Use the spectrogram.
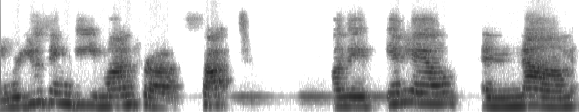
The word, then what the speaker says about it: Sat: we're using the mantra sat on the inhale and nom n-a-m-s-a-t pronounced s-u-t and numb is on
